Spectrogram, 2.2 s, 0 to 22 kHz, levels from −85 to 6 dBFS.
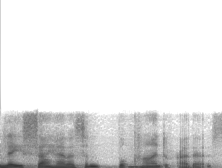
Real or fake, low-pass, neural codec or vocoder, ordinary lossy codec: fake; 7.2 kHz; codec, 16 kHz, 0.5 kbps, FunCodec, trained on Chinese and English, 25 frames a second; Opus, 32 kbps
